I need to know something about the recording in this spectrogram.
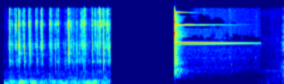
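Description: Typing sound effect for an on-screen text animation: a quick run of key clicks lasting about a second and a half, then a pause and a single bright bell ding that rings and slowly fades.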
